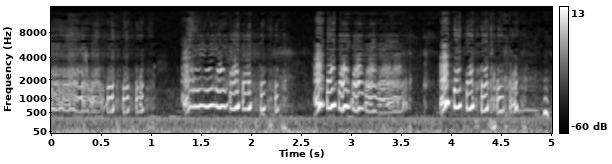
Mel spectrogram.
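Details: A Staffordshire Bull Terrier chattering away: bursts of yodel-like, wavering vocal sounds in four main phrases, each held about half a second to a second, with quick pitch wobbles, over a steady hum and some laughter.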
